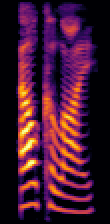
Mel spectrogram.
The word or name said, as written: alkali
